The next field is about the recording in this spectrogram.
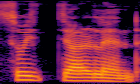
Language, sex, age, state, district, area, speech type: Assamese, male, 18-30, Assam, Charaideo, urban, spontaneous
